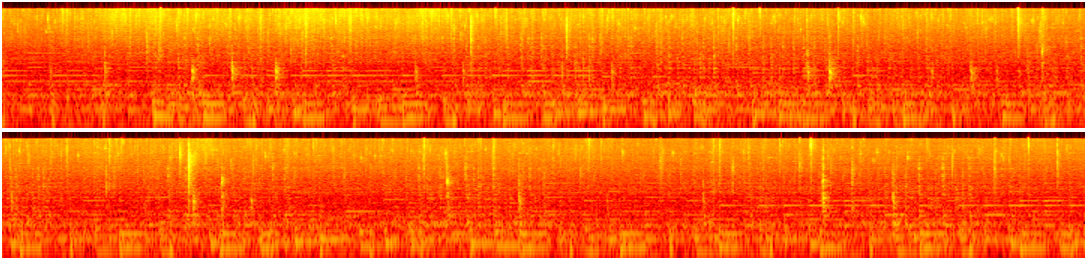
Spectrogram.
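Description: Sliced onion and garlic sizzling in oil in a wok, with a wooden spatula scraping and knocking against the pan now and then as it is stirred.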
